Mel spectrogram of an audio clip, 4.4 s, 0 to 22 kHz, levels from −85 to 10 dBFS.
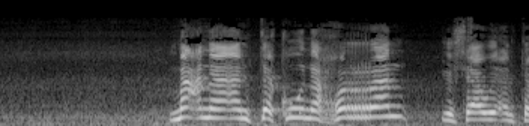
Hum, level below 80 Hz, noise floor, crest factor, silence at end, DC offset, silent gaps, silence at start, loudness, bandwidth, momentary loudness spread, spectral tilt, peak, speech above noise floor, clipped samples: none; -42 dBFS; -37 dBFS; 14 dB; 0 s; under 0.1%; none; 0 s; -14 LUFS; 11 kHz; 7 LU; -5 dB/octave; -2 dBFS; 23 dB; under 0.1%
